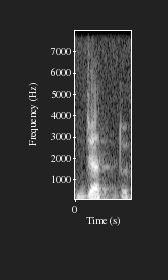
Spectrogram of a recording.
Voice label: voiced palatal, sindhi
